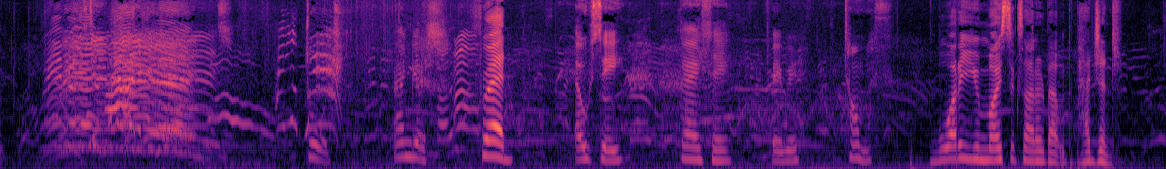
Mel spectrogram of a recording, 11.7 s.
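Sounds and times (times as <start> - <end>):
lively outdoor street parade crowd voices: 0.0 - 11.6
children squealing and shouting: 0.4 - 9.3
speech: 3.1 - 11.3.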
